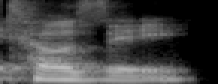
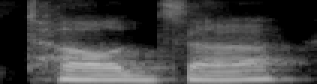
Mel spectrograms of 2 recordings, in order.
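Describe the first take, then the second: First: The name is said with English-style pronunciation. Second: The name is said with Mandarin pronunciation. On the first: "how people should probably say it" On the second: "the correct pronunciation in Mandarin"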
